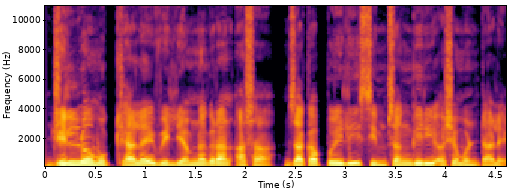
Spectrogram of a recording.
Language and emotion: Goan Konkani, neutral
